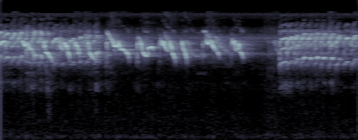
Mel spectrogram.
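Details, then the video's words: Lure call for attracting white-eyes: dense high chattering twitter with sliding chirps, a short pause, then a buzzy high trill; clear recording with no other sounds. "Suara pikat pleci"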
